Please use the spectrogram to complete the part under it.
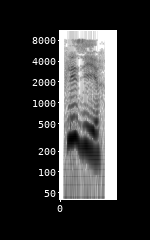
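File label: "plaisir", French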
